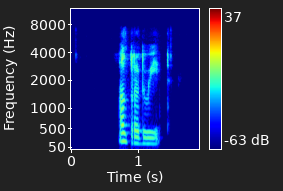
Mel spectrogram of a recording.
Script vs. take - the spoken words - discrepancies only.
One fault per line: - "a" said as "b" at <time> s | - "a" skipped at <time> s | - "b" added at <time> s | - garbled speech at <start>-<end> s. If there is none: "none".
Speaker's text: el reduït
none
